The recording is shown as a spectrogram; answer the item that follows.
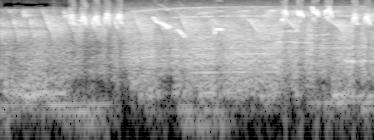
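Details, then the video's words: Male olive-backed sunbird (konin, kolibri ninja) used as a training lure to get caged birds singing. It gives rapid high, thin chirps and sharp tweets in quick bursts, with short downslurred whistles between them. "PANCINGAN KONIN JANTAN BIAR GACOR"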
